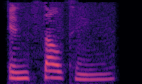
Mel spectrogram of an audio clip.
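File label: "insulting", English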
